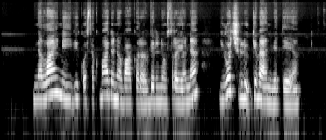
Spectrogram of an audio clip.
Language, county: Lithuanian, Klaipėda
